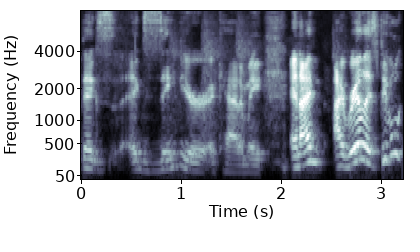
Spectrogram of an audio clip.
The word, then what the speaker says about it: Xavier: And I'm like, Xavier.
